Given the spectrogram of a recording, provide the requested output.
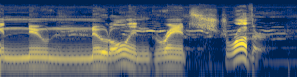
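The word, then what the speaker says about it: Strother: new noodle in Grant Struther. Struther, S-T-R-O-T-H-E-R, if you're playing the home game, pronounced like brother, is making his 3rd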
